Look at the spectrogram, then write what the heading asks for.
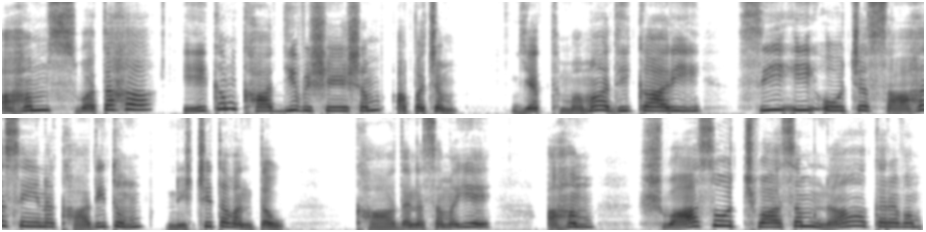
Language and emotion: Sanskrit, fearful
